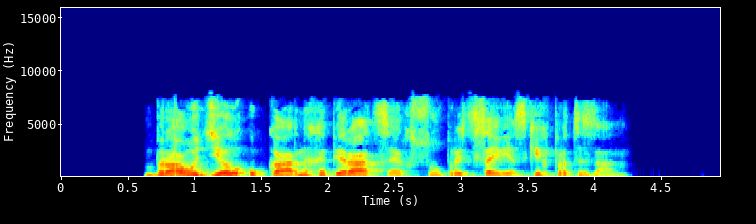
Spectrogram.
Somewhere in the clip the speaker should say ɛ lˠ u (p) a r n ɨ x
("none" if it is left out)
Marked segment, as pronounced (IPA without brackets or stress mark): k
